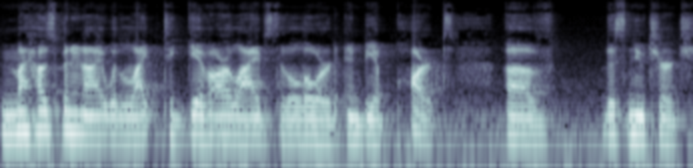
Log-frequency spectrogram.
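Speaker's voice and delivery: ordinary delivery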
